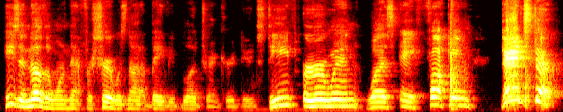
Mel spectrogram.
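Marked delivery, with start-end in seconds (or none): 3.2-6.9 loud, slow, rising to a shout; emphatic declaration. Pretend. Streamer championing Steve Irwin, slow loud proclamation. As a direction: spell it out word by word, building.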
